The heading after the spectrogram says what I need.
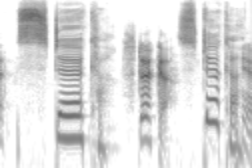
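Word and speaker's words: Styrkr: Sturka.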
